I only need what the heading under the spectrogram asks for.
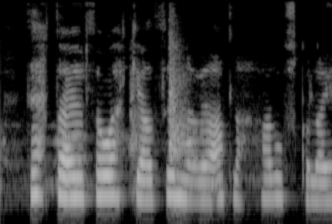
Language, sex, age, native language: Icelandic, female, 18-19, Icelandic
